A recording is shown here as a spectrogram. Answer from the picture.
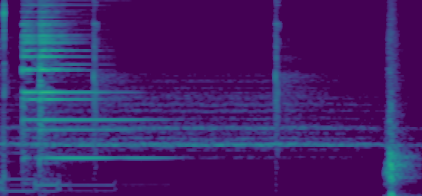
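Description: Subscribe-button animation sound effects: a mouse click, then a bright bell-like chime that rings out and fades over a couple of seconds, another faint click, and a short loud thump near the end. Background music cuts out within the first second.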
